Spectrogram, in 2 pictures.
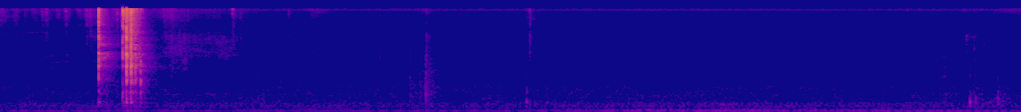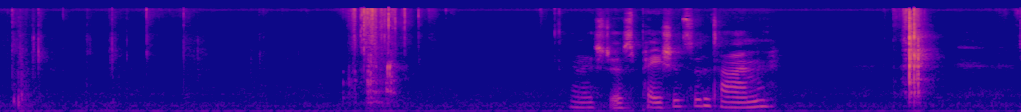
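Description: Small hard pieces tap and click against a hard case.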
